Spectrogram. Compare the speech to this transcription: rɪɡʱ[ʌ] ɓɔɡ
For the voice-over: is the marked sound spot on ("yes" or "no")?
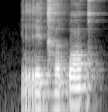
yes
